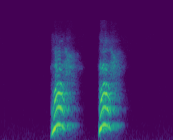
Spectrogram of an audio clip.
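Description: A person imitates a dog with two short, loud barks in quick succession, close to the microphone, with silence before and after.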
